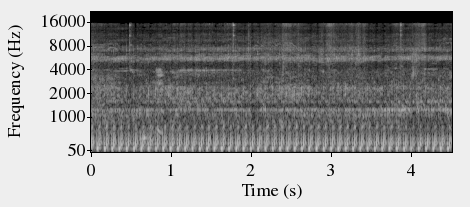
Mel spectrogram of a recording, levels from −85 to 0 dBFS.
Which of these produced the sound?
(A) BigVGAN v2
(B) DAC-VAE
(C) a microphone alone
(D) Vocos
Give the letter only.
C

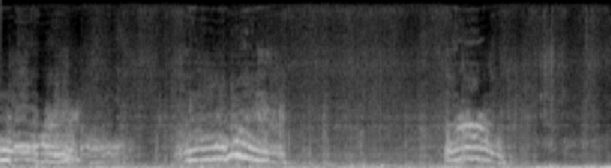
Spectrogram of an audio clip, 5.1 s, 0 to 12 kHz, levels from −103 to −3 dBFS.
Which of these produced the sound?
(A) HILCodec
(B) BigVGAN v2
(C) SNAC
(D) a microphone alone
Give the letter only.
A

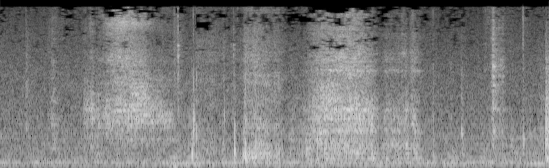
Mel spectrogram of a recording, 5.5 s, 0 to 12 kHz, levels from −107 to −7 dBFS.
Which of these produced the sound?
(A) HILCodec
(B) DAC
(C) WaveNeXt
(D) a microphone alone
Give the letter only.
D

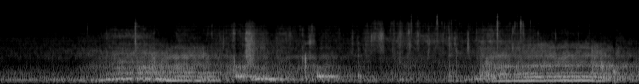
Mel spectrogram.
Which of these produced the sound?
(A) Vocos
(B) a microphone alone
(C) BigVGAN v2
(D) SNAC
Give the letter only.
A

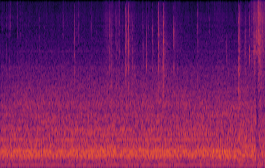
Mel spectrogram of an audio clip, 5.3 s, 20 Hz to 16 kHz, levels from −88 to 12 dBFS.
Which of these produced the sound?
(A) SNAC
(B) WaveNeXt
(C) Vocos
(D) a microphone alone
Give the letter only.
C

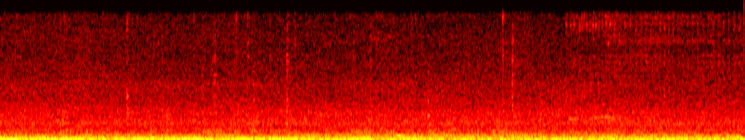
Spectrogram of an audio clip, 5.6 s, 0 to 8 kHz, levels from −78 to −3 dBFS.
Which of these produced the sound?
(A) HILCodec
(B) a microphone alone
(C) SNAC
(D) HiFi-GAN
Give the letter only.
B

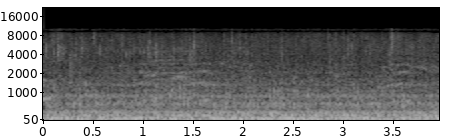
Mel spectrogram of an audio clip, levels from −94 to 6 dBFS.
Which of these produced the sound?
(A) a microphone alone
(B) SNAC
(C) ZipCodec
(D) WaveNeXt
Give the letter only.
D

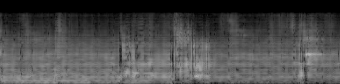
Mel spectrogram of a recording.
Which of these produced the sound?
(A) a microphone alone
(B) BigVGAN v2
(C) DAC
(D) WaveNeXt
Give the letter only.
B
